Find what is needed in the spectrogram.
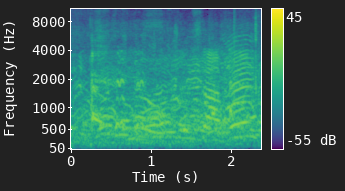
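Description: Several nearby spectators talking over one another, with background crowd noise.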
